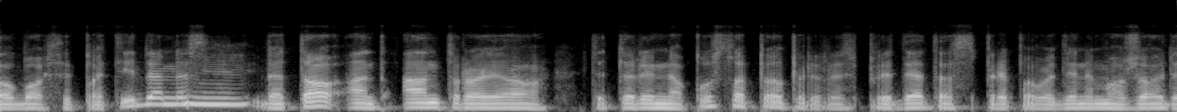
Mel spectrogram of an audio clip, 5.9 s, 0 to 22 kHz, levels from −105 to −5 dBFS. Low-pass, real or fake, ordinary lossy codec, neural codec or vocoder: 7.2 kHz; fake; Opus, 16 kbps; codec, 16 kHz, 4 kbps, FunCodec, trained on LibriTTS, 50 frames a second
